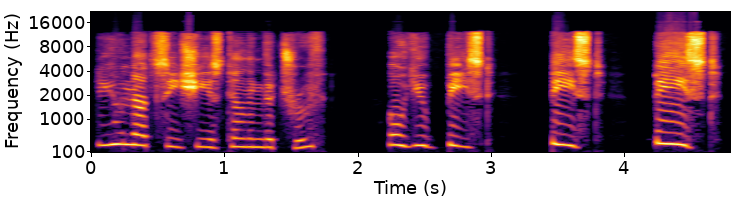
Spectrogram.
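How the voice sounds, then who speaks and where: A man's voice: extremely high pitch, expressive, moderate pace, a little mellow, no room sound, studio quality, pitched above the performer's own voice. A man reading aloud, voicing an outraged young noblewoman who cries out shrilly at her uncle.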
